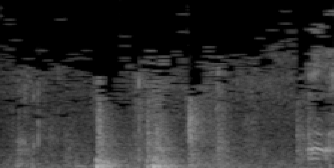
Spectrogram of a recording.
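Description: Two dull thumps, a little under half a second apart.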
